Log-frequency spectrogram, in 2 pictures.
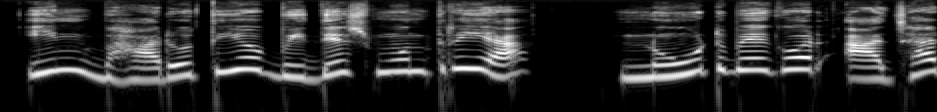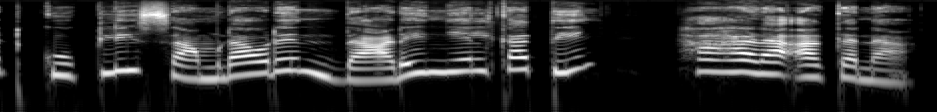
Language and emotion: Santali, surprised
